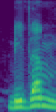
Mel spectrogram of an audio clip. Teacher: নুনকে না ধরে মিমকে ধরে গুন্না করব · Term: ইকলাবের নিয়ম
